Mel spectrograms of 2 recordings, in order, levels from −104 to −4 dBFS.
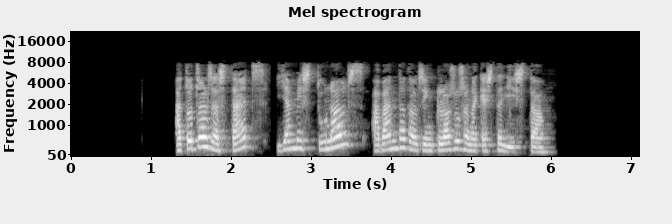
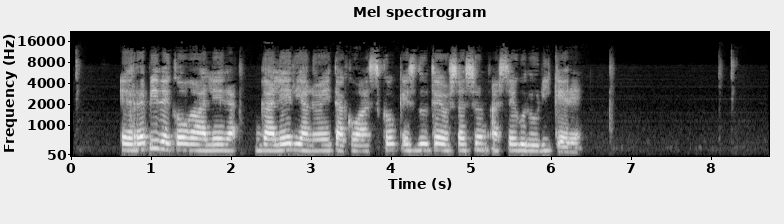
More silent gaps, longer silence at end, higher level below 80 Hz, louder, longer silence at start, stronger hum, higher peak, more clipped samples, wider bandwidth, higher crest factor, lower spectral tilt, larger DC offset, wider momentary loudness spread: first, 2.50-2.56 s vs none; first, 1.15 s vs 0.45 s; about the same, -64 dBFS vs -64 dBFS; about the same, -16 LUFS vs -18 LUFS; first, 1.3 s vs 0.6 s; neither; about the same, -2 dBFS vs -2 dBFS; neither; second, 8.2 kHz vs 12 kHz; about the same, 16 dB vs 18 dB; about the same, -3 dB/octave vs -3 dB/octave; neither; first, 9 LU vs 6 LU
